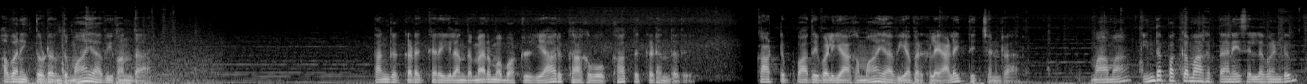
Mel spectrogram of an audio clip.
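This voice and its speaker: With music in the background, a man speaks in a fairly low pitch with ordinary pitch variation. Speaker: voice-over artist. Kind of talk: animated comic story narration. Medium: cartoon.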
